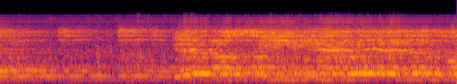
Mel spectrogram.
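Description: Unaccompanied voice singing a slow melody in long held notes with a slight waver. The sound dips about half a second in, and a new held note begins just under a second in.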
